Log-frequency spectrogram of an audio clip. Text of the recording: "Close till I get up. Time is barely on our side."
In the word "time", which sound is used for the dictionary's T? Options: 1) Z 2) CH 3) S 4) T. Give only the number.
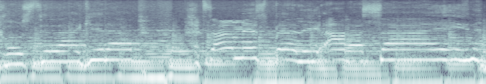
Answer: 3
